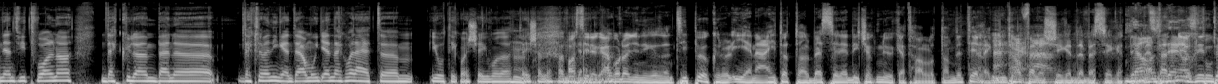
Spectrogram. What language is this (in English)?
Hungarian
